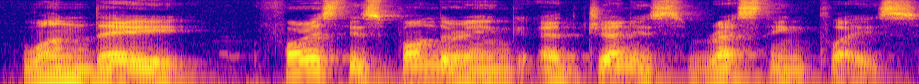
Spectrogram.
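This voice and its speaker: Over noticeable background noise and audible room echo, a man with a medium pitch talks at a very slow pace with ordinary pitch variation. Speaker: movie review youtuber. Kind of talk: scripted narration; personal reflection to camera.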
